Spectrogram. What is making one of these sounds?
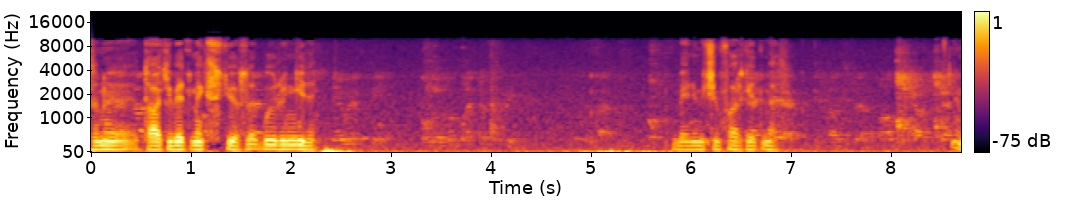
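A man speaks calmly and expressively, close to a microphone, with pauses.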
